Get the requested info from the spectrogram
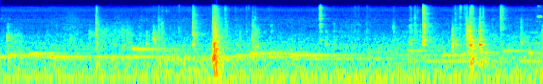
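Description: Test music playing through a small desktop computer speaker, held notes changing pitch, with a sharp click about a second and a half in and a few lighter clicks near the end.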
